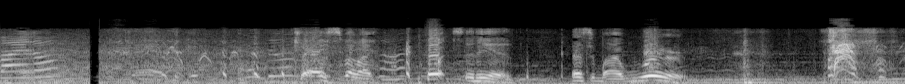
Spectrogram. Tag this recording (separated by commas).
outside, urban or man-made, Speech, Music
